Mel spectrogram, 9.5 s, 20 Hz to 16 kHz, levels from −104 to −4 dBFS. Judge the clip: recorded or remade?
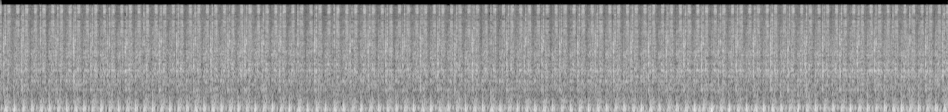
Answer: recorded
